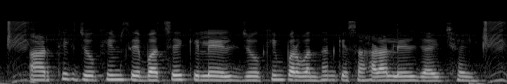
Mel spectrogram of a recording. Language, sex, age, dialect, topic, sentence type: Magahi, female, 25-30, Western, banking, statement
